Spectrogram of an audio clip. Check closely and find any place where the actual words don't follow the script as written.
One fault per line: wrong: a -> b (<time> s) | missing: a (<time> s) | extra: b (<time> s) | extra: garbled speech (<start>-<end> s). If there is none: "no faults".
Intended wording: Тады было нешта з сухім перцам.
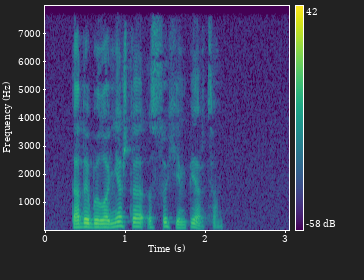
no faults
